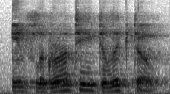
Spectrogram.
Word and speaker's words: in flagrante delicto: Now pronounce it again. Something about In Okay, I'm gonna play it for you again. In flagrante delicto. Delicto. infragrante dialect. delicto.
